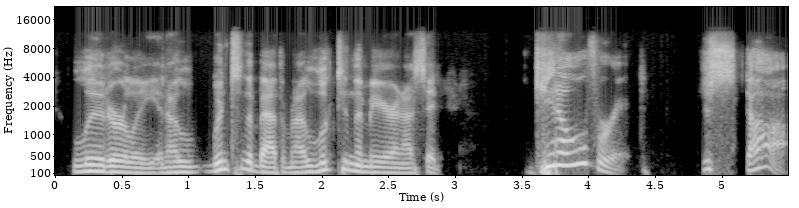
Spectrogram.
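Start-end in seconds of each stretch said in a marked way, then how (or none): 3.6-5.5 acted very high, slow, swooping, stern yell. Recalling facing the bathroom mirror during crazy thoughts, retelling yelling at herself. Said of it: "Like I'm yelling at myself".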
